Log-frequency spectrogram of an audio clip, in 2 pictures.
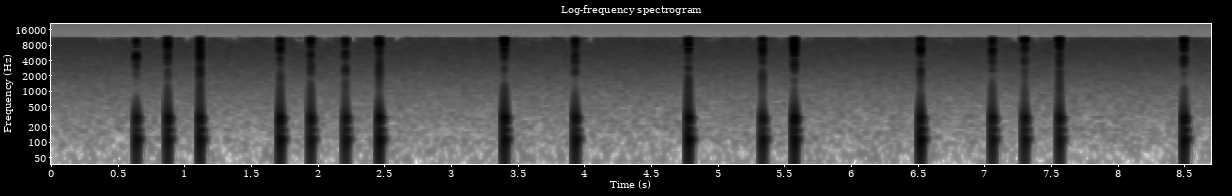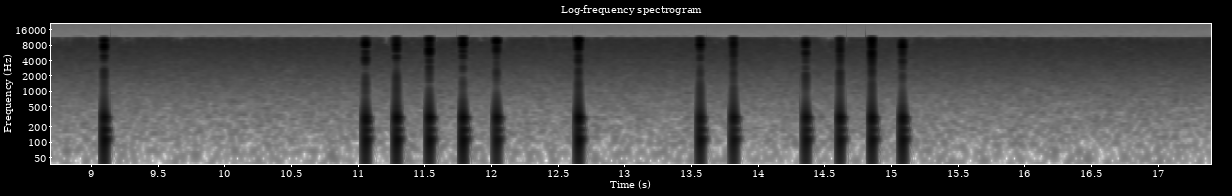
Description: Tap code, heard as knocks on a wall, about 4 knocks a second. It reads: OABCA VI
